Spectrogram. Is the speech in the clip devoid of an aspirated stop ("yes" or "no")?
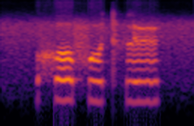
no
